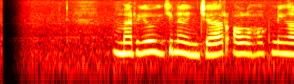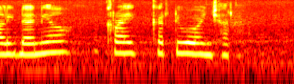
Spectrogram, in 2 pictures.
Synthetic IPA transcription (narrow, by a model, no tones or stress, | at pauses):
maɾioɡinaɲd͡ʒarɔlɔɦɔk̚niŋalidanilkɾajkərdiwawaɲt͡ʃaɾa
